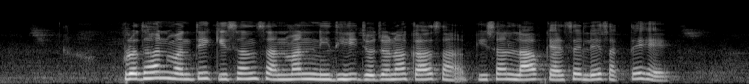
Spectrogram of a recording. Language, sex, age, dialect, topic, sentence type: Hindi, female, 36-40, Marwari Dhudhari, agriculture, question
